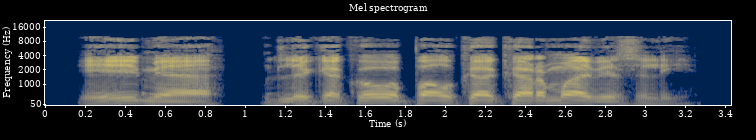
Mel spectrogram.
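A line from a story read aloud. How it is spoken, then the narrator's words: Loud officer's question. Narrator (Russian): громко спросил милицкий лейтенант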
